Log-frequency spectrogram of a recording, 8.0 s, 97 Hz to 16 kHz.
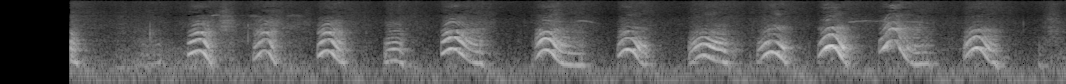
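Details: Litter of one-day-old Doberman Pinscher puppies, born in late January 2014, crying in rapid, thin, arching squeals that rise then fall, about two per second, several pups overlapping.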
